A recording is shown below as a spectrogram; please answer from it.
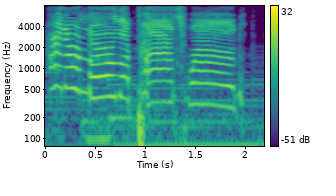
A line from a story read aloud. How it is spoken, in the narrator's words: shouted the unicorn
